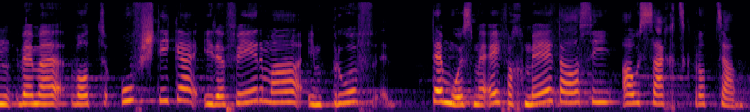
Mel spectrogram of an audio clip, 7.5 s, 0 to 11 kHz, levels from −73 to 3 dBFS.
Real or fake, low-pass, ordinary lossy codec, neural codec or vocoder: real; 9.9 kHz; none; none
